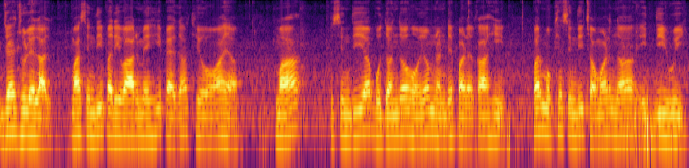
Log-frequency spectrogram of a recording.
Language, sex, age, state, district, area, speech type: Sindhi, male, 18-30, Maharashtra, Mumbai Suburban, urban, spontaneous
